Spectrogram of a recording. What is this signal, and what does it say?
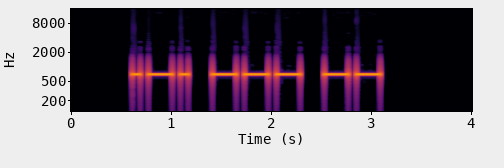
Morse code, heard as a keyed tone, about 15 wpm, 700 Hz. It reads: ROM
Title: Top Three Letter Combinations in Words 15wpm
